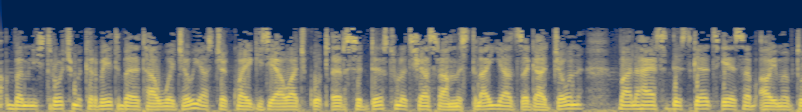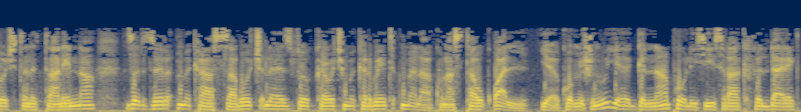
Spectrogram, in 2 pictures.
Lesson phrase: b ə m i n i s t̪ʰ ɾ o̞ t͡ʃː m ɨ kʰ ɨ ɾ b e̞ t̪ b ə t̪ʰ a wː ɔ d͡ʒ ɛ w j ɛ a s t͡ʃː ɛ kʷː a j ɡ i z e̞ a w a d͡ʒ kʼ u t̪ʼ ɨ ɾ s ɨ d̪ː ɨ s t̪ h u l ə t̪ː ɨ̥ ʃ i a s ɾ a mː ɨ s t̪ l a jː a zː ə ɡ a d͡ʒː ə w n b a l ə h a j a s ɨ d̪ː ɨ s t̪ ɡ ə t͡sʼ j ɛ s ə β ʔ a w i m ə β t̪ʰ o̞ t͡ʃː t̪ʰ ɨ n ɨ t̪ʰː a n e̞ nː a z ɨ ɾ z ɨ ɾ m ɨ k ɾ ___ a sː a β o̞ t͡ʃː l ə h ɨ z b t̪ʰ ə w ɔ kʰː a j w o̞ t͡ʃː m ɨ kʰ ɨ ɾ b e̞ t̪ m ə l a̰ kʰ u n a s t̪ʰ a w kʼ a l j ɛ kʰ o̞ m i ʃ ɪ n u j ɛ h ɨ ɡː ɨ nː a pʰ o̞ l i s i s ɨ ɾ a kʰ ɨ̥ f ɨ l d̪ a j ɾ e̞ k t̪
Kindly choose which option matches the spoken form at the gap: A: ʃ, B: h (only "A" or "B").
B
